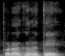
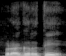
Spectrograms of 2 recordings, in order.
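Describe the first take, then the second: No difference in how they are said.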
